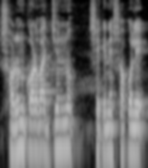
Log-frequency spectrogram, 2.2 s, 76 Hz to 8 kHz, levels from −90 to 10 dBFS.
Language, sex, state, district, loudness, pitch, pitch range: Bengali, male, West Bengal, Malda, -19 LUFS, 120 Hz, 115-130 Hz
